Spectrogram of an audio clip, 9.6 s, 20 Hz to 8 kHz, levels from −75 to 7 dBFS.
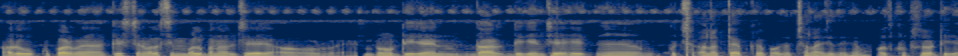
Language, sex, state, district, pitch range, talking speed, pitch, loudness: Hindi, male, Bihar, Bhagalpur, 100-110 Hz, 170 wpm, 105 Hz, -23 LUFS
